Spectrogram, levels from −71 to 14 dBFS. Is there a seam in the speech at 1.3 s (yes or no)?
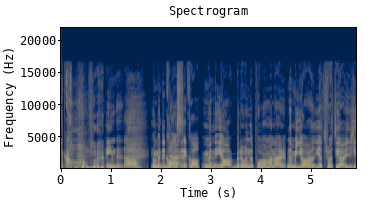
no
